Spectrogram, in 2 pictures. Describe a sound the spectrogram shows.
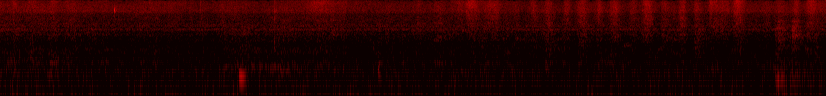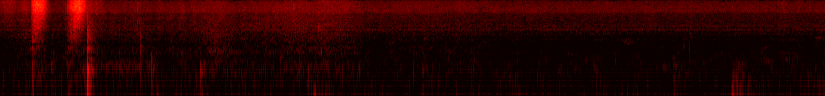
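Pencils scratch softly on paper.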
